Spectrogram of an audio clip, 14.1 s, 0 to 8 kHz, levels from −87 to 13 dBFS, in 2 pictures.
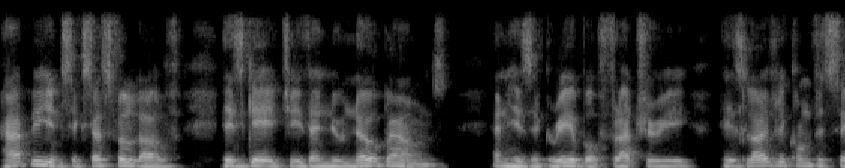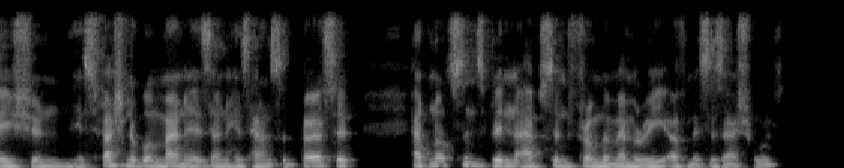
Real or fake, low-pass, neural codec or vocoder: fake; 7.2 kHz; codec, 24 kHz, 6 kbps, HILCodec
